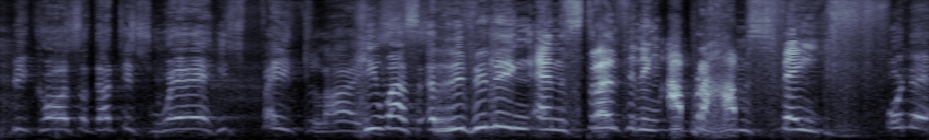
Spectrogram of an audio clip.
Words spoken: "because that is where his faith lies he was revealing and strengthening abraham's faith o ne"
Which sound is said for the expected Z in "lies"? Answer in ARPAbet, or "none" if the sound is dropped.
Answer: none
